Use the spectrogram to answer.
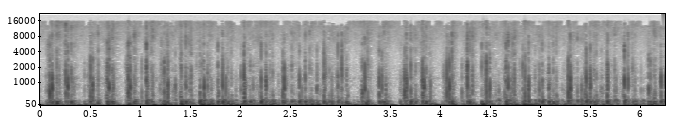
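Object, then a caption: Waxed cotton food wrap. Fingertips crinkle and rub a printed cotton beeswax food wrap draped over a furry microphone windscreen. The result is a steady stream of short, muffled crackles and soft rubbing over a deep, boomy rumble, with almost no bright content.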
